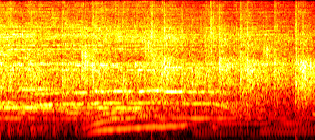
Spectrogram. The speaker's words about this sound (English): I think we can clap our hands together for Jesus. We can clap for Jesus, for Jesus. We can clap your hands for Jesus.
